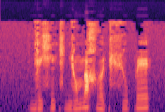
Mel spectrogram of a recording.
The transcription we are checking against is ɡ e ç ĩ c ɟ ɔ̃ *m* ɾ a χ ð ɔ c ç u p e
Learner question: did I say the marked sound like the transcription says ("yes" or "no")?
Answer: yes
